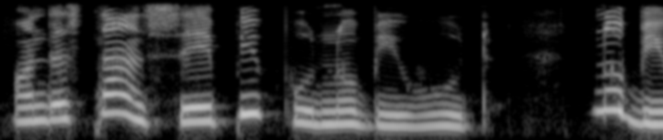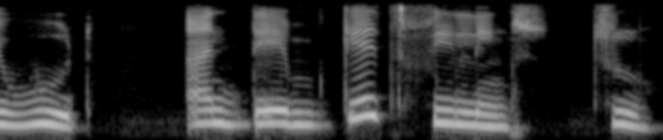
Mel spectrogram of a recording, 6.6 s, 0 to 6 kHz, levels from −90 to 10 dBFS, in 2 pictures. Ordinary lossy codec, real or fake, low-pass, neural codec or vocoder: none; real; 5.4 kHz; none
